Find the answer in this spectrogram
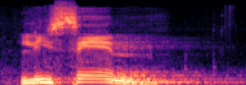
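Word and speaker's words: listen: हैं silent letter T यदि किसी वर्ड में एसटी साथ में हो तो टी का उच्चारण साइलेंट होता है जैसे castle hustle bustle लिसेन ग्लिसन often इन सभी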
